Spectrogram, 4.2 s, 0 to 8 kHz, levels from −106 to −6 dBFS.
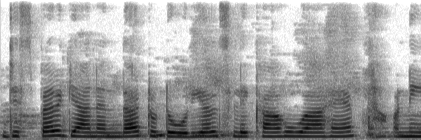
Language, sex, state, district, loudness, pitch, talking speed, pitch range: Hindi, female, Chhattisgarh, Balrampur, -16 LUFS, 235 Hz, 140 wpm, 230-250 Hz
